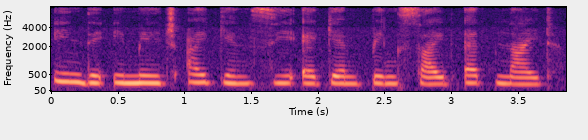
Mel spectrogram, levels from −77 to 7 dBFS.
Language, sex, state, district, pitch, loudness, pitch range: English, female, Nagaland, Kohima, 220 Hz, -14 LUFS, 210-225 Hz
